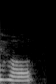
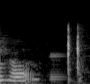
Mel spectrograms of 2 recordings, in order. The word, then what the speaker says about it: hall: um and let's uh let's practice hall one more time this is uh instead of hole try that oh okay yeah one more time with an ah sound okay very nice all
